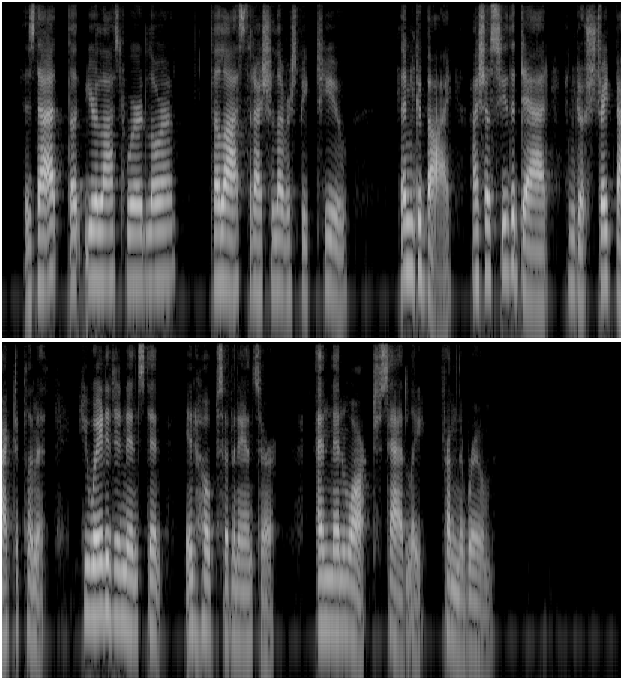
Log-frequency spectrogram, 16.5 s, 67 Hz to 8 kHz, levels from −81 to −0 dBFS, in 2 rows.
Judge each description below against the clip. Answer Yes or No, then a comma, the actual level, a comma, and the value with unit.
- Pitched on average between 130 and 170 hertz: Yes, medium, 140 Hz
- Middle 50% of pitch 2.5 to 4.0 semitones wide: Yes, average, 3.1 semitones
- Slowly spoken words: No, average, 165 wpm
